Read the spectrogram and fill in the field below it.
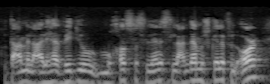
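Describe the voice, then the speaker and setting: A man from Egypt with an Egyptian Arabic accent, teaching English by answering viewer questions in an animated way, repeating words for emphasis and mixing English terms into his Arabic. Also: medium pitch, very fast, husky, lo-fi sound.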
